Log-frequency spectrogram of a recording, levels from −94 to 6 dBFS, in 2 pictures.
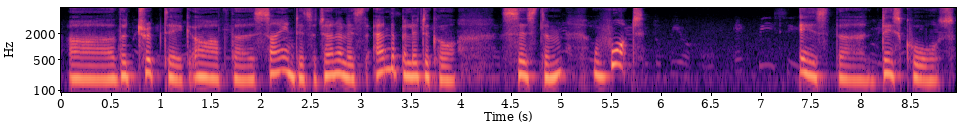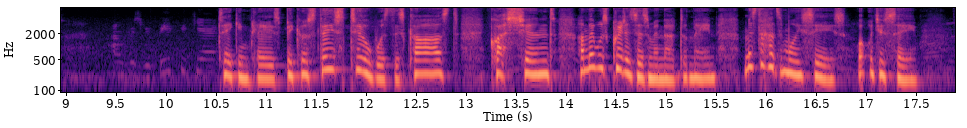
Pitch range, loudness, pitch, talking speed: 190-245 Hz, -23 LUFS, 215 Hz, 125 wpm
